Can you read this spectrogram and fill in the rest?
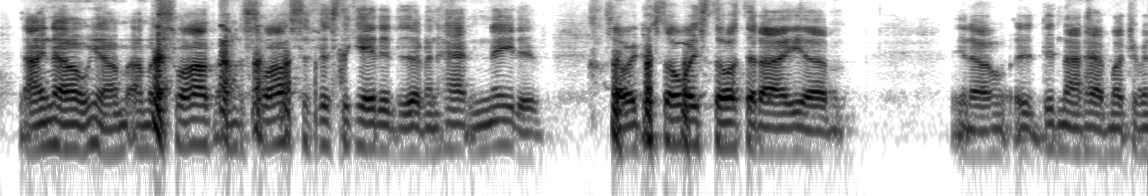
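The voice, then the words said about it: New York accent. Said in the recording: “especially your authentic New York accent”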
